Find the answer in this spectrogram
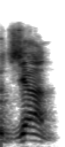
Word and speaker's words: ज्ञान: ज्ञान हिंदी में बोला जाता है। जबकि संस्कृत में उसको ज्ञान जिसे विज्ञान बोलते हैं।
